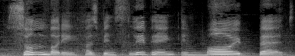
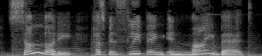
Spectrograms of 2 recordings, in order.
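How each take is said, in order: First: It is said in a great big voice. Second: It is said in a middle-sized voice.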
